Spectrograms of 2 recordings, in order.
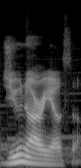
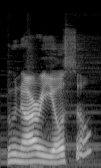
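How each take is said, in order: First: The name is said with an English pronunciation. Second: The name is said with a Latin American pronunciation. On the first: "or is it" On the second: "if it is a um, Latin American pronunciation, it would be"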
